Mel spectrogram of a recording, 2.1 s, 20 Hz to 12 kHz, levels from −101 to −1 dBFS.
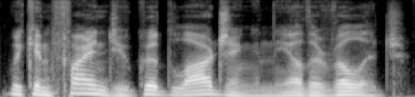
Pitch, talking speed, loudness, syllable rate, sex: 110 Hz, 290 wpm, -17 LUFS, 6.9 syllables/s, male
